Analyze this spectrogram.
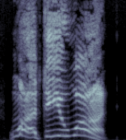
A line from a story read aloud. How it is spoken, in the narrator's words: he shouted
